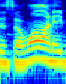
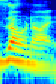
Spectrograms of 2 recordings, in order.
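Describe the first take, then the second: First: The name is said as 'Zo-ah-nee'. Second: The name is said as 'Zo-nye'. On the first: The speaker calls it wrong. "I mispronounced it the entire time as the Zoani" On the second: The speaker calls it right. "but it's Zonai"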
